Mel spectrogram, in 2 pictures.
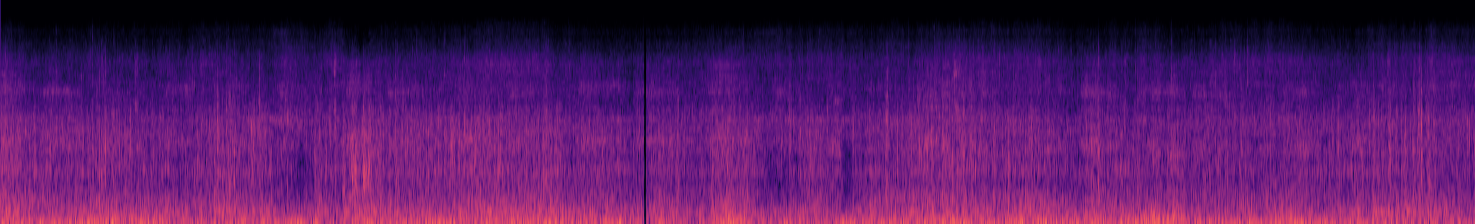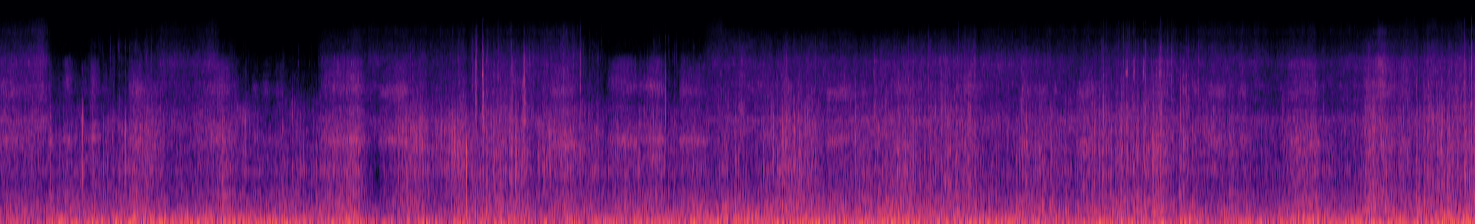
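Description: Wind buffeting the microphone of a helmet-mounted camera on a fast mountain-bike descent, over the constant rumble and rattle of knobby tyres rolling over loose gravel.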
